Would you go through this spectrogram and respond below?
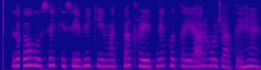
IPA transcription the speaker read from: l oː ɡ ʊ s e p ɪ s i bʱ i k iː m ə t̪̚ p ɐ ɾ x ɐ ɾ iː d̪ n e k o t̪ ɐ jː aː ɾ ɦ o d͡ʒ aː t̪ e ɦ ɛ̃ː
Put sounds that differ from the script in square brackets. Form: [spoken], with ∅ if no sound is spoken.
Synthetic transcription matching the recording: l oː ɡ ʊ s e [k] ɪ s i bʱ i k iː m ə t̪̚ p ɐ ɾ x ɐ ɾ iː d̪ n e k o t̪ ɐ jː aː ɾ ɦ o d͡ʒ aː t̪ e ɦ ɛ̃ː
